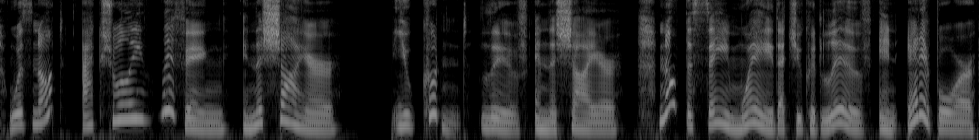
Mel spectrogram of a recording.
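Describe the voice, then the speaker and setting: A woman's voice: medium pitch, dry recording, studio quality. A woman reading a story aloud as a scripted audiobook narration.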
